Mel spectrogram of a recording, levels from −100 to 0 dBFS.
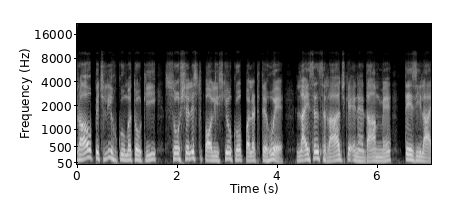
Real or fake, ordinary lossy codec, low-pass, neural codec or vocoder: real; Opus, 24 kbps; 7.2 kHz; none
